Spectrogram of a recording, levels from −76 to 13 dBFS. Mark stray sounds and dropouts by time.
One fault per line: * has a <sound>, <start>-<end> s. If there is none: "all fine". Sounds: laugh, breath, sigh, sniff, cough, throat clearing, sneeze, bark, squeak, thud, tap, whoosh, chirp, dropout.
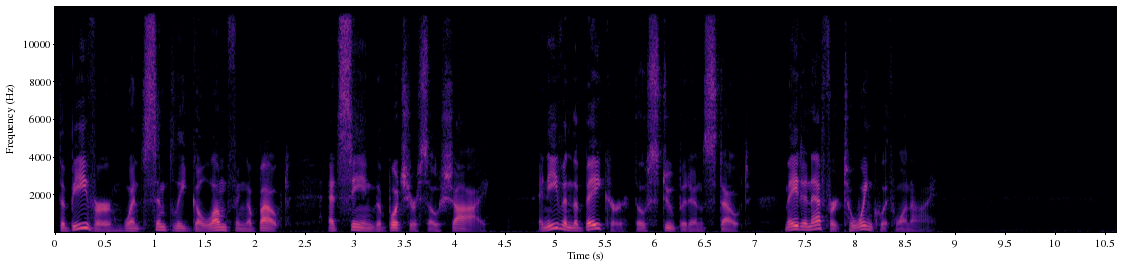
all fine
